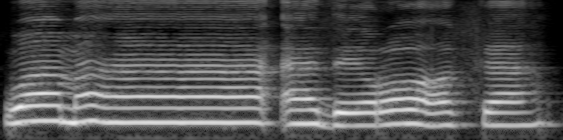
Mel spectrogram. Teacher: വാവ് ഉച്ചരിക്കുമ്പോൾ ചുണ്ടുകളൊന്ന് സർക്കിൾ ചെയ്ത് കൊടുക്കുക.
